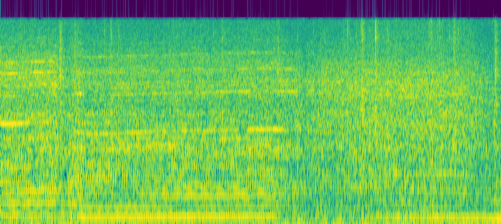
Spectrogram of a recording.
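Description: The race-tuned four-cylinder engine of a classic Mini roars at high revs, heard from inside the car.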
